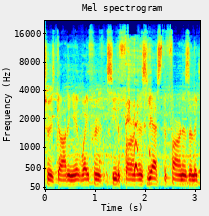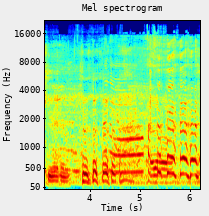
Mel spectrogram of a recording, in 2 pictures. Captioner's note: laughter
